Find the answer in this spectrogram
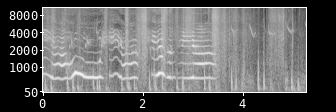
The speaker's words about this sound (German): Es dauerte auch nicht mehr lange. Da hörten die beiden, wie sich ein Pferd näherte und erblickten den schönen Prinzen.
